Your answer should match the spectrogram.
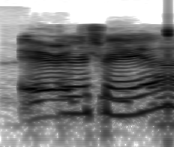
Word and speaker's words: Eritrea: Eritrea.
